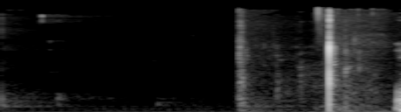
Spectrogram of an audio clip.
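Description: Near silence, then a single sharp click about a second and a half in, followed by a faint hiss just before speech begins.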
